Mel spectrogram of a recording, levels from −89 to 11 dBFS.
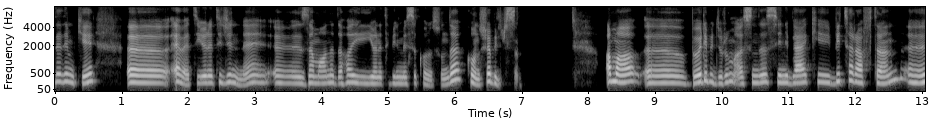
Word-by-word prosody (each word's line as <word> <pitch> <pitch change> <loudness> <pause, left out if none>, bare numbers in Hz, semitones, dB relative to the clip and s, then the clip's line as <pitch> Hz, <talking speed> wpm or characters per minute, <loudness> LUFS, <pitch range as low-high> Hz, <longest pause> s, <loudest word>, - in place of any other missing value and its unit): dedim 235 -3 -1
ki, 220 +4 +1 0.5
"Eee, 210 -2 +5
evet. 190 -6 +1
Yöneticinle, 205 -1 -2 0.2
eee, 195 -2 -3
zamanı 195 +2 -2
daha 195 +3 -1
iyi 195 -3 -3
yönetebilmesi 185 +1 -4
konusunda 170 - -1
konuşabilirsin." 210 +2 -1 1.3
Ama, 240 -1 +5
eee, 195 - +2 0.6
böyle 230 +6 +4
bir 225 -4 -5
durum 220 +6 -3
aslında 210 +4 -1
seni 215 -2 -2
belki 215 0 0
bir 240 +1 -2
taraftan, 215 0 0
eee, 215 0 +3
210 Hz, 105 wpm, -21 LUFS, 195-225 Hz, 1.3 s, Eee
